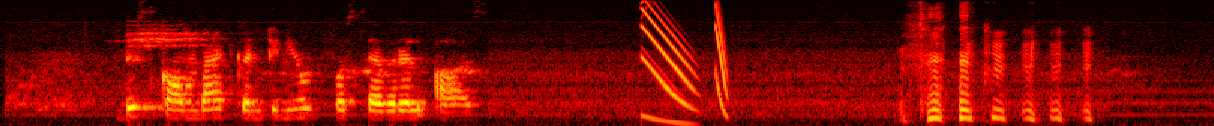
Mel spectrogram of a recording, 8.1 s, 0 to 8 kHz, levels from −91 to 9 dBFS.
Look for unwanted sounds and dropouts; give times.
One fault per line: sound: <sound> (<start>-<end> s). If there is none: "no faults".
sound: chirp (4.3-4.9 s)
sound: laugh (6.0-7.3 s)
